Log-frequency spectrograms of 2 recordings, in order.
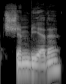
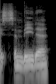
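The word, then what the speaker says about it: Siembieda: Yeah, I think the proper pronunciation might be like Shimbieta, but yeah, it's I say Simbita, and that's usually what he says to people that he's talking to.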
